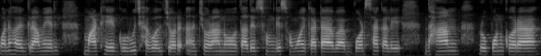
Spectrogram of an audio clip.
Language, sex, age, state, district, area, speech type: Bengali, female, 30-45, West Bengal, Purulia, rural, spontaneous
